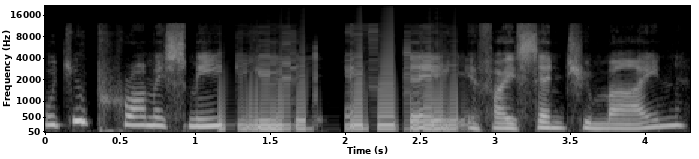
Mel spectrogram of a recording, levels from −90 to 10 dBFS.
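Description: Opus voice compression runs through this speech clip: the coarse, slightly hoarse and muffled texture points to a low bitrate of around 16 kbps, with a linear-prediction core handling the lower band and a transform layer filling in above 8 kHz, so the codec damage is plainly audible throughout. Robotic sound from repeated short buffers takes over from 1.16 to 2.82 s, where the voice collapses into a rigid metallic buzz at 133 Hz. This is likely caused by audio arriving too seldom and a very short stretch of about 7.5 ms being replayed over and over, with most of the real sound in that span skipped.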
